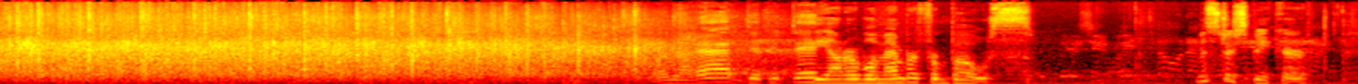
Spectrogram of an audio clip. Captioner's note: some Applause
